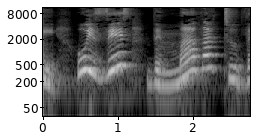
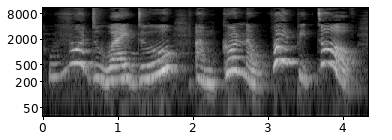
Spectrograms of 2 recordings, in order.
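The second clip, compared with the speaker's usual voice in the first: normal talking voice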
